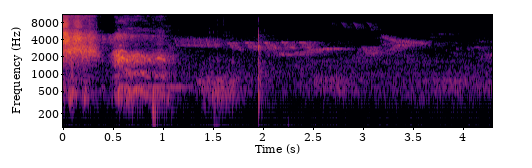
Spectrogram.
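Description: Small birds chirping in short gliding calls, after a brief loud burst of noise at the very start.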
